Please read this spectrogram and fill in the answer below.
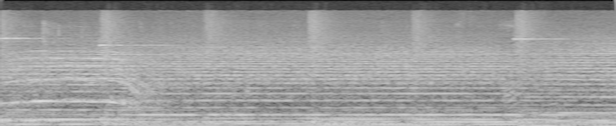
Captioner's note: attendees cheering; uplifting music continues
